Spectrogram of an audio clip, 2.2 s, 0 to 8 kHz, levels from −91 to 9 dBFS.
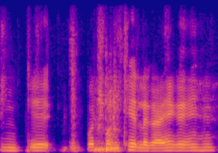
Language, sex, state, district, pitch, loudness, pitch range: Hindi, male, Jharkhand, Jamtara, 155 Hz, -17 LUFS, 150-165 Hz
